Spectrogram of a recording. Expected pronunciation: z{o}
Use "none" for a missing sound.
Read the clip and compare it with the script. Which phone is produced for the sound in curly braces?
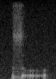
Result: o̰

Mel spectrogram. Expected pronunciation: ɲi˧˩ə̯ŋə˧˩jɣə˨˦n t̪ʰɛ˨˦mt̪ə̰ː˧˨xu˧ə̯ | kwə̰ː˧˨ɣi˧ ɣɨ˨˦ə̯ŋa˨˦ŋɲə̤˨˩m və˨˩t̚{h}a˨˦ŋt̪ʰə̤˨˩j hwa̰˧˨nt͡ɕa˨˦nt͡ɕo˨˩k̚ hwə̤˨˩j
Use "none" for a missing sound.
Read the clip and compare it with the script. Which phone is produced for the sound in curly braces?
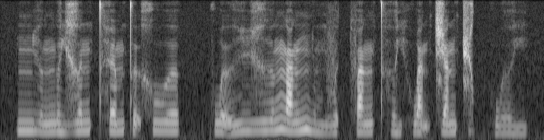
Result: f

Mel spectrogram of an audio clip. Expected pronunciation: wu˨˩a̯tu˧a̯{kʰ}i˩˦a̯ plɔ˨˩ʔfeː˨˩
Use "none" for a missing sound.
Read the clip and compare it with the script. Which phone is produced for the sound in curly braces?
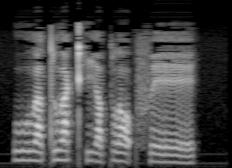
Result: kʰ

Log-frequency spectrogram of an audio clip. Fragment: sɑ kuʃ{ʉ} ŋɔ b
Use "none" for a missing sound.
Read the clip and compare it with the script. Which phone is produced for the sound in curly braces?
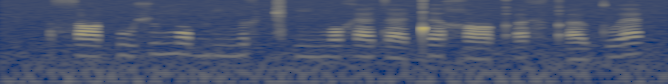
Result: ʉ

